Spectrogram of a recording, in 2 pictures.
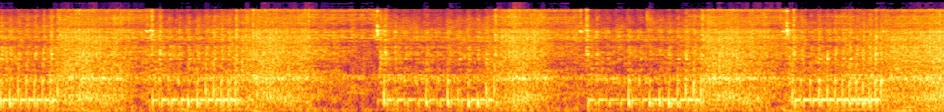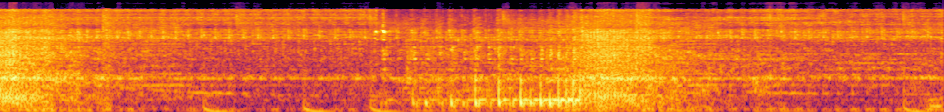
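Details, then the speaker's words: Honda Beat FI scooter, unresolved after three shops; throttle-body and fuel-pump parts swapped, EOT sensor, spark plug, injector changed, no MIL codes; repeated snap throttle blips rise unevenly and sag, fine when rolled on gradually: hesitation on snap throttle. "nih motor ketika direspon banget nggak mau atau ngok ya itu udah kelihatan tadi ya seperti itu dan masalah motor ini udah di oplos masih nggak ada perbedaannya"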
